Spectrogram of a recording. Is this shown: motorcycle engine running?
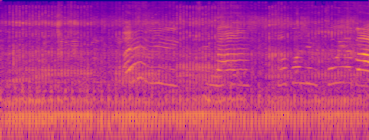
yes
